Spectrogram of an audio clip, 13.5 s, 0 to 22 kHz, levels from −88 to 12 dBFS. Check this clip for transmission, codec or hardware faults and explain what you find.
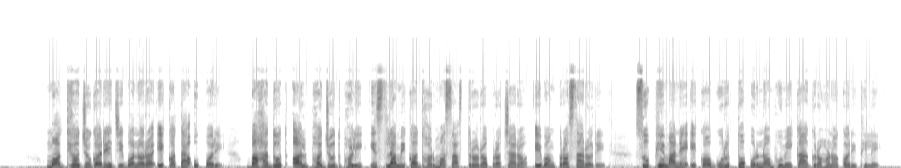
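A resampler restarted on every block runs through the whole speech clip. Each 50 ms block was converted from 24 kHz to 48 kHz without its neighbours' samples, leaving an error at every edge. This produces a 20 Hz ticking buzz during speech, shown as thin vertical spectrogram lines every 50 ms and small waveform steps at block boundaries.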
